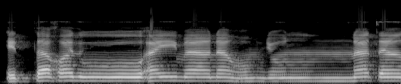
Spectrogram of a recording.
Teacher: تا مشدد ہے، حمزہ کو جوائن کریں گے تا کے ساتھ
